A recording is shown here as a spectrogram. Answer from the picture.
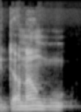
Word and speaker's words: Donal: uh strange flowers by Donal Donald Ryan mispronouncing his name from yeah Don Donal Ryan so Another Irish author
